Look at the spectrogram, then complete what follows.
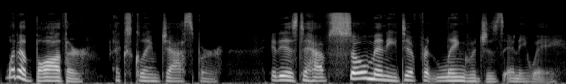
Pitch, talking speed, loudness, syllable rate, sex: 170 Hz, 150 wpm, -20 LUFS, 5.2 syllables/s, female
